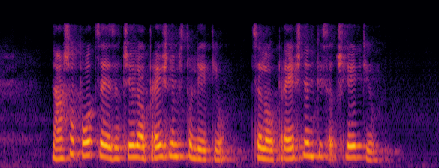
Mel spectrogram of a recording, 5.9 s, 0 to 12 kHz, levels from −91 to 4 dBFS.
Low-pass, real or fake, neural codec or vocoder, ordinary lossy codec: 7.2 kHz; fake; codec, 16 kHz, 4 kbps, FreqCodec, smaller model; none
